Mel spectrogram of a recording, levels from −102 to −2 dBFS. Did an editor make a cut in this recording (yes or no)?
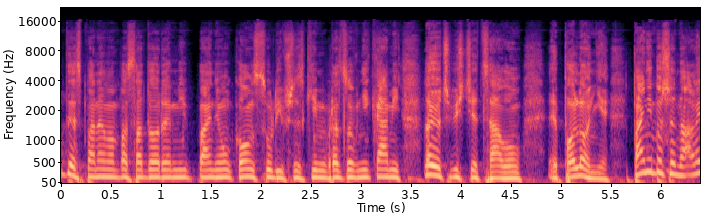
no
